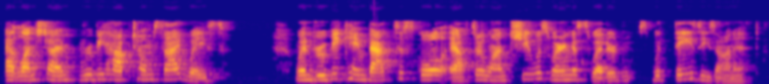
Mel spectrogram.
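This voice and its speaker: A woman reading a children's picture book aloud like a teacher, with expressive storytelling emphasis. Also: on the high side, moderate pace, lo-fi sound. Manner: animated character voices, clear storytelling emphasis.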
